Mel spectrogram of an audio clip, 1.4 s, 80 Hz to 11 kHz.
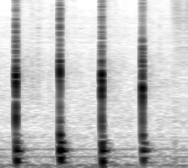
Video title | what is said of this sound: How To Tell If Watermelon Is Ripe (4 Best Tips) #watermelon #garden #gardening | It sounds hollow.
